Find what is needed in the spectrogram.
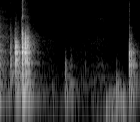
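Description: A sharp click, then a short clatter, as a cylindrical battery cell is handled at a plastic four-bay charger; after that near silence with one faint tap about a second in.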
